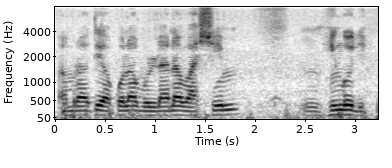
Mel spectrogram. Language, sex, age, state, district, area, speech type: Marathi, male, 30-45, Maharashtra, Amravati, rural, spontaneous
